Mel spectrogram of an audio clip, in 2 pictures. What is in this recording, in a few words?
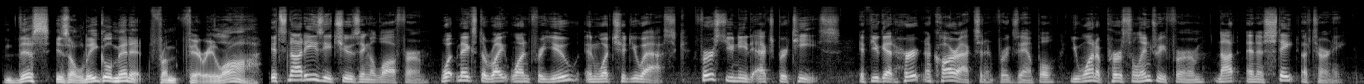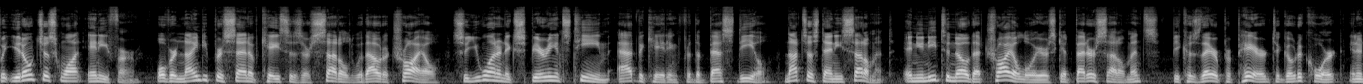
Radio ad; Legal Minute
